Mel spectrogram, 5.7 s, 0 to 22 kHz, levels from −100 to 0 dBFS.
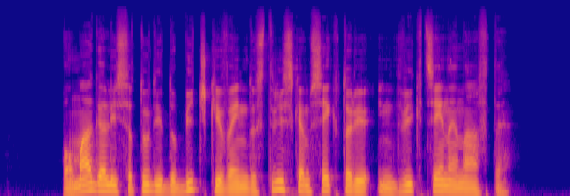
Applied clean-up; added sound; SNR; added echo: neural mask model DeepFilterNet 3.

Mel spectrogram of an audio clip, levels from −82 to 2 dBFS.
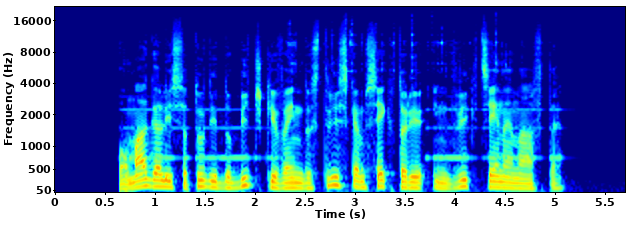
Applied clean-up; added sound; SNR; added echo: neural mask model RNNoise.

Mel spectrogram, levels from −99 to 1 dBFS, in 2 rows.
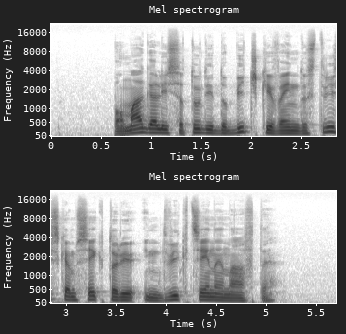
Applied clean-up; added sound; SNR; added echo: none; none; none; none.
